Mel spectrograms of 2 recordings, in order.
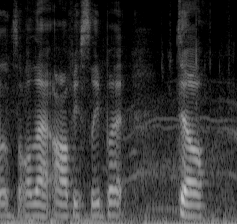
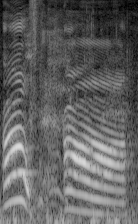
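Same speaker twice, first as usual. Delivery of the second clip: loud frustrated groan; disappointed groan; 9 dB louder than usual. Real, not acted. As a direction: groan at the blunder. Missed the pallet.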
